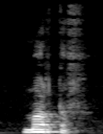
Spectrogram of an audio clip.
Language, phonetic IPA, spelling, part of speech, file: Russian, [ˈmartəf], мартов, noun, LL-Q7737 (rus)-мартов.wav
- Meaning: genitive plural of март (mart)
